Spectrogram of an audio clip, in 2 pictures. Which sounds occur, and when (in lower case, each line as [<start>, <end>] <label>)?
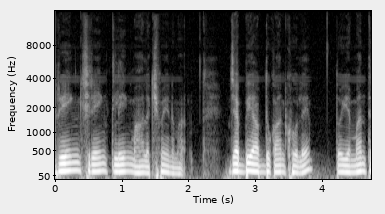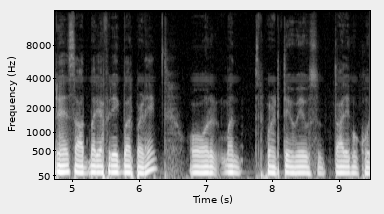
[0.00, 1.96] man speaking
[0.00, 9.45] background noise
[2.17, 2.61] breathing
[2.64, 3.90] man speaking
[4.22, 6.34] man speaking
[6.38, 6.75] breathing
[6.79, 7.56] man speaking
[7.78, 8.77] man speaking
[8.96, 9.45] man speaking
